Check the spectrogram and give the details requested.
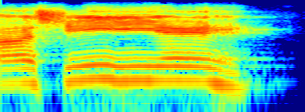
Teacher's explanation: Jika kita wakaf padanya menjadi ha ashiyeh. Dan qiraah dari Al-Kisai ha utaknis dibaca dengan al-imalah al-kubra.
